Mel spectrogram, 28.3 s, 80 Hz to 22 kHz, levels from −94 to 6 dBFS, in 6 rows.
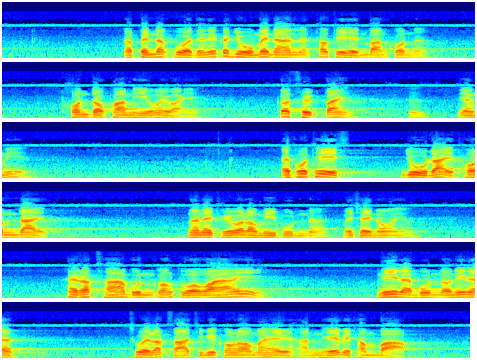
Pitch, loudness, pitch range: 130 Hz, -16 LUFS, 110-140 Hz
